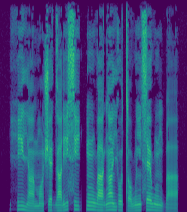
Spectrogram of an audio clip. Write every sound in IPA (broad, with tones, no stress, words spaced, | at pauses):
hi˧ jã˨mɔ̃˨ʃɛ˧ɡa˧ ɾi˦si˦ k͡pũ˦wa˧ɡã˦jo˧ tɔ˨wĩ˧ sɛ˦wũ˧ ɡ͡ba˨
